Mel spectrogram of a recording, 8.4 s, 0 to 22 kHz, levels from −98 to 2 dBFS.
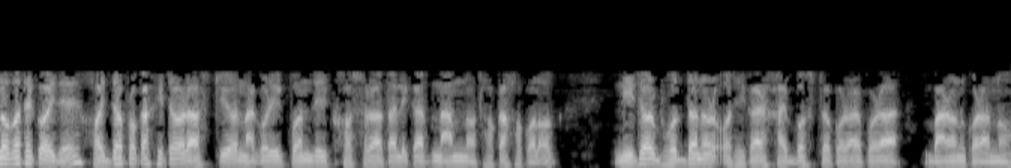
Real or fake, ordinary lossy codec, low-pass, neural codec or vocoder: real; none; 3.6 kHz; none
